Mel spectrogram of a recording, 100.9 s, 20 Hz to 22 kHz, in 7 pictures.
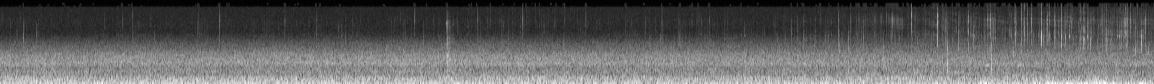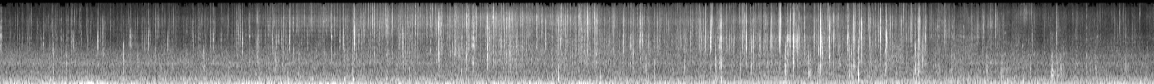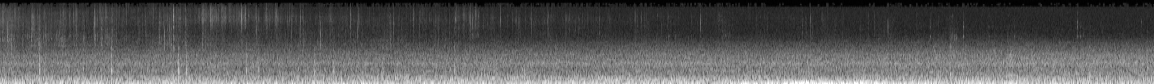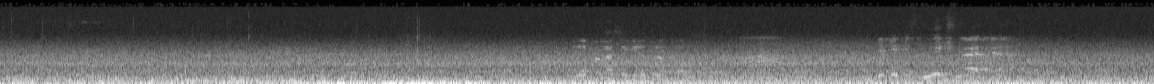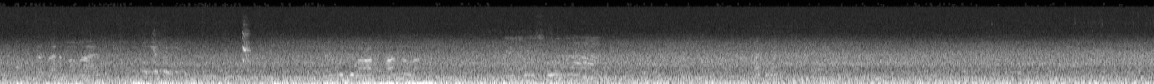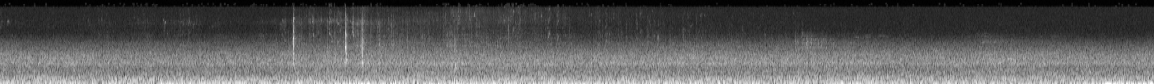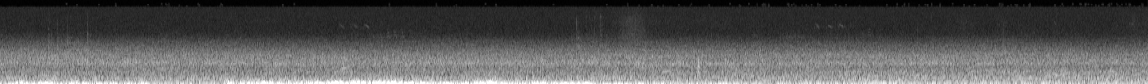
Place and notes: Caputsteenpark, Mechelen, België - Caputsteenpark
[Zoom H4n Pro] Small park next to the Mechelen jail. Fragments of a conversation between a woman in the park and her husband behind the jail walls.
